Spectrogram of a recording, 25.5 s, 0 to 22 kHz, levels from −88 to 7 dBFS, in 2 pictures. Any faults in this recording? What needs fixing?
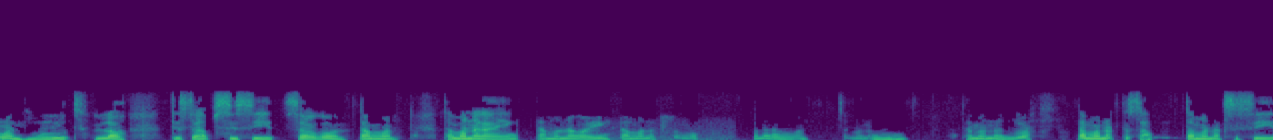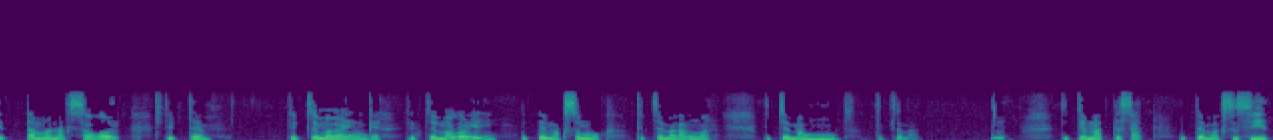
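AMR bit errors at 0.52–0.67 s, 3.94–3.97 s, 11.06–11.54 s, 13.76–14.12 s, 17.16–17.58 s and 24.01–24.13 s make the speech hoarse and gargly while pitch and level hold. Flipped low-priority bits misplace the excitation pulses and corrupt the fine gain and spectral parameters. Improving radio link quality or adding stronger channel coding would prevent this.

From 5.16 to 7.54 s the sound goes dull and boxy, with nothing above 3.8 kHz, a 200 ms silence at the changeover, a level drop of about 10 dB, and new background noise about 30 dB below the speech. This is likely an input switched to a poorer device. Locking the recording input so the system cannot change devices mid-session would prevent it.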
